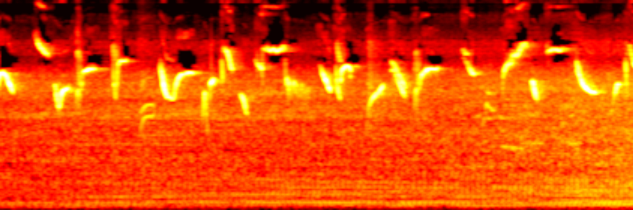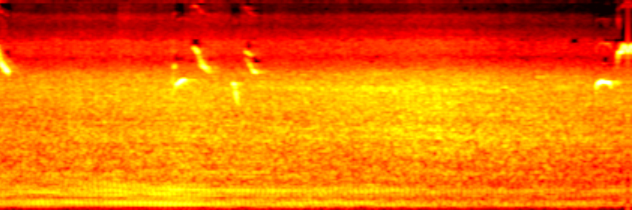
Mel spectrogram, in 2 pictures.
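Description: A Black-throated Canary sings a fast, twittering stream of high, sweet chirps and slurred notes over a steady low rumble of distant traffic.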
